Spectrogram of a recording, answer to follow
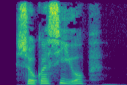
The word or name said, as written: sukkersirup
